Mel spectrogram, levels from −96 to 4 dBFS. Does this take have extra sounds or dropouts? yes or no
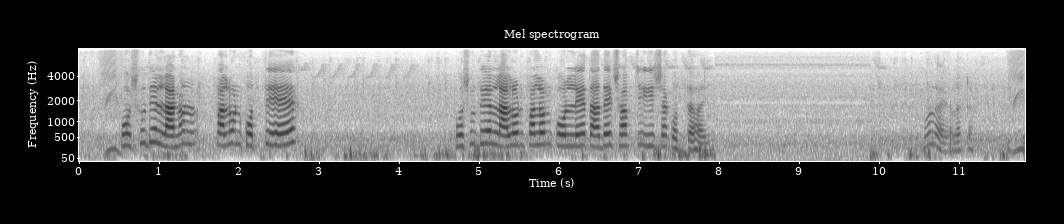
no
